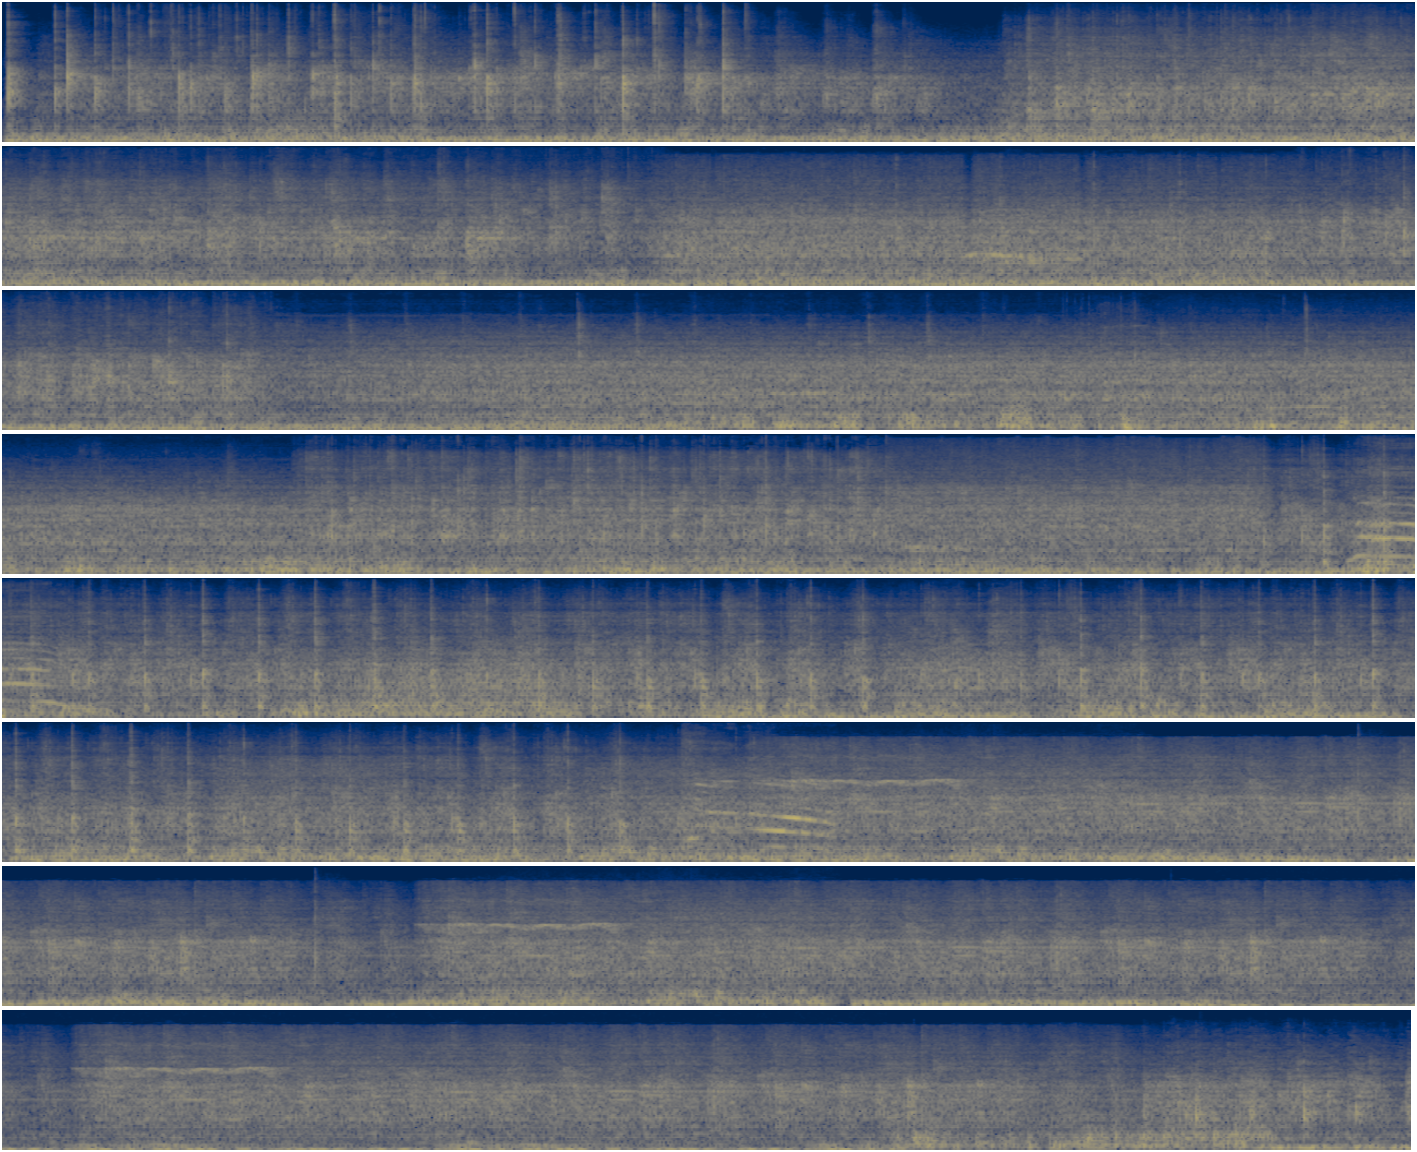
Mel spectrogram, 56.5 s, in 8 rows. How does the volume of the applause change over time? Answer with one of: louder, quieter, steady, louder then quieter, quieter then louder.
steady.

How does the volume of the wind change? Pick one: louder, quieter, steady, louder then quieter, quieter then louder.
steady.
